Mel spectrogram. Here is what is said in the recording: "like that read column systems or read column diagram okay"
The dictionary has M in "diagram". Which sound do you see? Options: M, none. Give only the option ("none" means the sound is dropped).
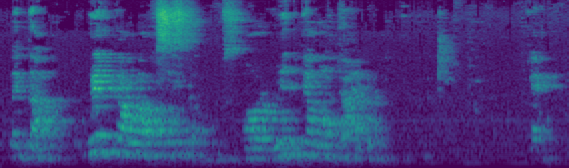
none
